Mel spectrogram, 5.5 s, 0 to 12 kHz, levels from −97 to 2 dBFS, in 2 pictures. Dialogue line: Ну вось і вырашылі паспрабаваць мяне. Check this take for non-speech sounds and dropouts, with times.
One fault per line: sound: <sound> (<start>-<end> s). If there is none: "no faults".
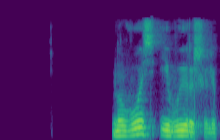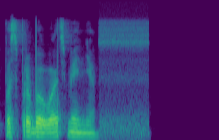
no faults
